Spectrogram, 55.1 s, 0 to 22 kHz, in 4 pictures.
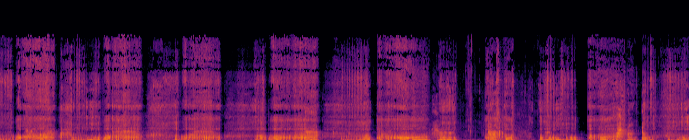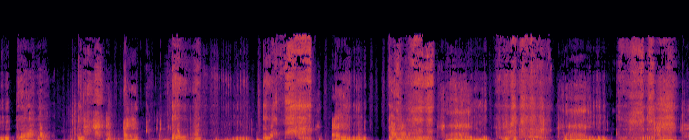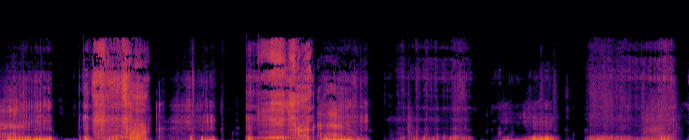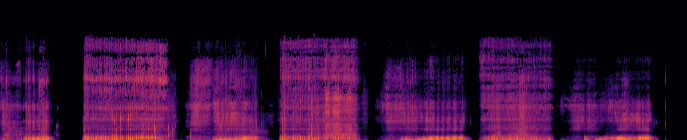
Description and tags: Pug Dog Grunts, Breaths, Snarls
My friend's dog makes these strange and scary sounds, so I had to capture what I could. This is a small selection of up close recordings of a pug grunting, snoring, breathing into a Sony M10. Great for mangling into monster sounds.
little, pug, pitch, grunt, audiodramahub, growl, snore, monster, breath, sinister, animal, small, dog, snarl, design, demon, sony-m10, fantasy, creature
